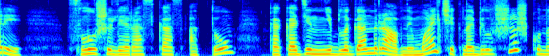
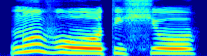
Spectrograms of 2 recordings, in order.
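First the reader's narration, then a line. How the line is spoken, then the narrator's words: Through gritted teeth. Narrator (Russian): процедил Жорж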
